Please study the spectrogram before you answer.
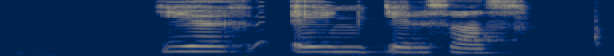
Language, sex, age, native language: Icelandic, female, 9, Icelandic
